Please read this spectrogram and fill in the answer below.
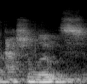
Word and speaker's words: axolotl: What was Bill and the axolotls, or axolots, if you want to pronounce it correctly?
